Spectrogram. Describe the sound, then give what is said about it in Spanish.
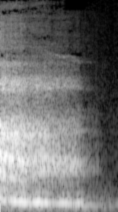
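A deep breath, heard as one long, airy rush of breath that is loud at first and gradually fades away over under two seconds, with no talk. “Respira profundo. Sácalo.”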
